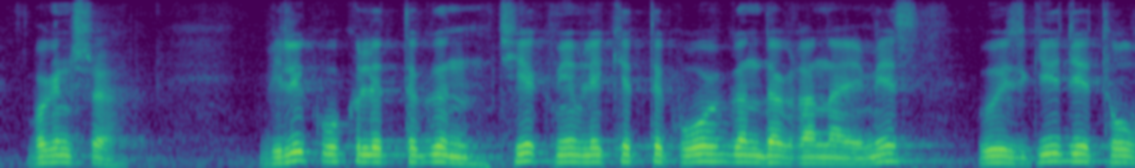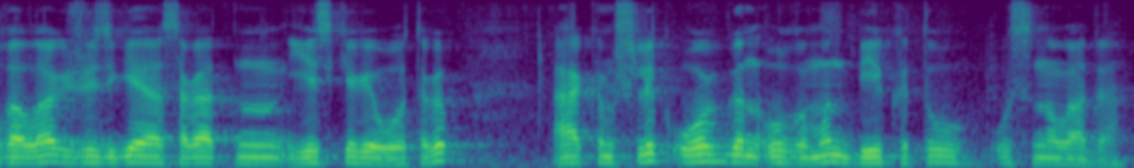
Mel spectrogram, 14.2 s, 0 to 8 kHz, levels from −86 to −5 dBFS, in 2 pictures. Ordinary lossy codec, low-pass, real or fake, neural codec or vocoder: none; none; real; none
